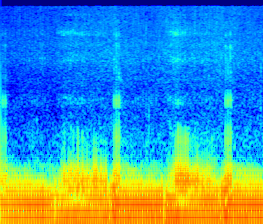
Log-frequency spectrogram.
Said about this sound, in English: Now that is a purring sound you can meditate to. Check out photos of Bilbo the Cat on our Instagram.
